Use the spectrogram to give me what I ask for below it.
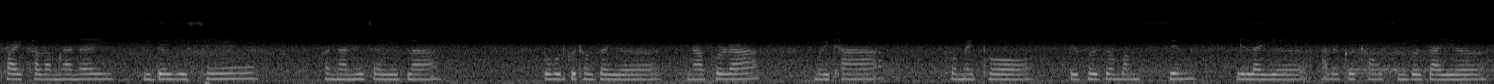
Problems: constant background noise, low volume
